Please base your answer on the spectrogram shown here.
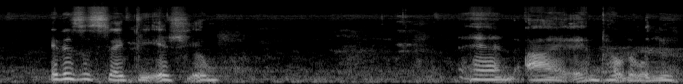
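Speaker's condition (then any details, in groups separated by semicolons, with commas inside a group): Cerebral palsy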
